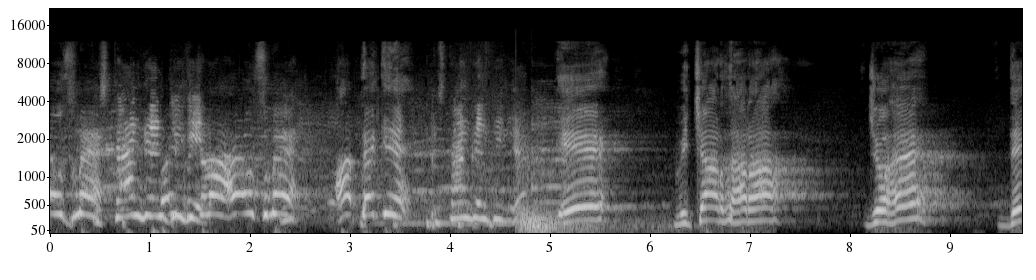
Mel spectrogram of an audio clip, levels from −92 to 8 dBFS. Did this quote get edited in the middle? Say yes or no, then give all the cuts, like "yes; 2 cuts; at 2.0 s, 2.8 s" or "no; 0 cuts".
yes; 1 cut; at 4.6 s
